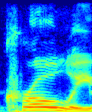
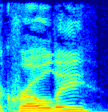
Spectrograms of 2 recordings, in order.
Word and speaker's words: Crowley: created specifically from 1972 to 1976 but Aleister Crowley also believed that are you gonna do that now are you gonna do the curly thing Crowley is how you pronounce it la ster yeah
